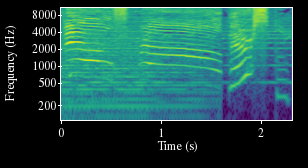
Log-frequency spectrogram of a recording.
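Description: A cartoon Pokémon creature's high-pitched voiced cry over background music: it rises, holds, then slides down in one long falling glide. The music cuts off about one and a half seconds in, and a short rising yelp follows.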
